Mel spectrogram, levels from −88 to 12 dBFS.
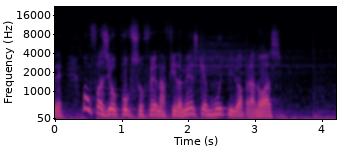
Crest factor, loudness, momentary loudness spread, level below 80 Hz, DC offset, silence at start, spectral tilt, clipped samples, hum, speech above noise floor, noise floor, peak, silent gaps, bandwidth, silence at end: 14 dB; -33 LUFS; 8 LU; -54 dBFS; under 0.1%; 0 s; -7 dB/octave; under 0.1%; none; 20 dB; -53 dBFS; -20 dBFS; none; 13.5 kHz; 0.05 s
